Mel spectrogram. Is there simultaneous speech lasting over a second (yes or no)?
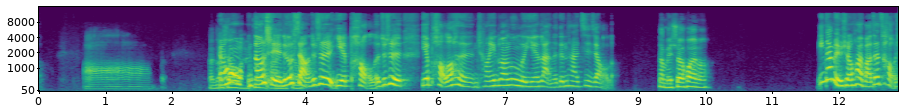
yes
